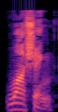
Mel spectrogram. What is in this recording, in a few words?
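"washing", American English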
